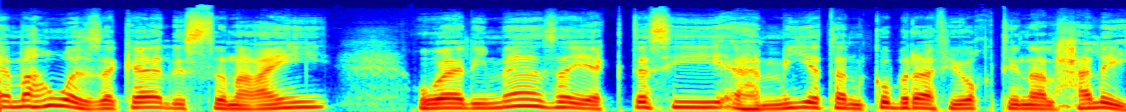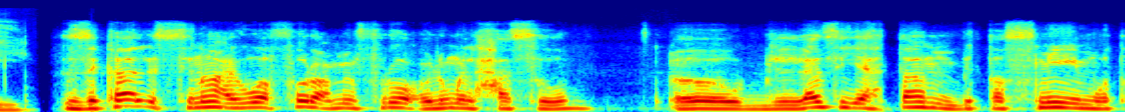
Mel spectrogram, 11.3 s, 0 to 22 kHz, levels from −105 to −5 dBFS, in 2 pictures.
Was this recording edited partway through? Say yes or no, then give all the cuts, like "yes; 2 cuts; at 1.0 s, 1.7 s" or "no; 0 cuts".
no; 0 cuts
